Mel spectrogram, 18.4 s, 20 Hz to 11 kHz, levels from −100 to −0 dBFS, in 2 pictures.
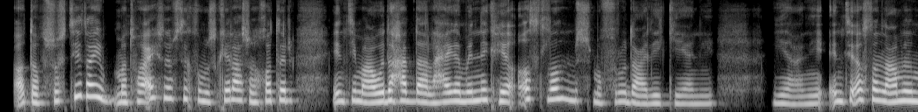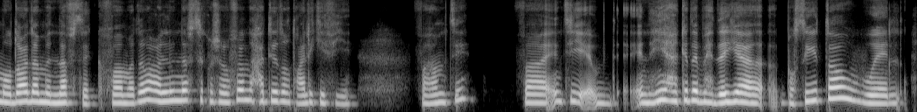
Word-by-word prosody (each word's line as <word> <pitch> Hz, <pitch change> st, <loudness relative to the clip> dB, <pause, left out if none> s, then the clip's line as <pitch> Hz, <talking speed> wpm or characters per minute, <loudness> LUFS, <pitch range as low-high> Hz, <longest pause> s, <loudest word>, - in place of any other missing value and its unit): آه، -, -, +1 dB
طَب 220 Hz, -2 st, 0 dB
شُفتِ، 255 Hz, -, -2 dB
طيب 325 Hz, -11 st, +3 dB
ما 230 Hz, -, +3 dB
توقعيش 325 Hz, +9 st, 0 dB
نَفْسِك 310 Hz, -1 st, -2 dB
في 265 Hz, -3 st, -4 dB
مشكلة 275 Hz, +4 st, 0 dB
عشان 260 Hz, -4 st, 0 dB
خاطر 255 Hz, +2 st, 0 dB, 0.4 s
أنتِ 245 Hz, +2 st, -2 dB
معوّدة 235 Hz, +1 st, +4 dB
حد 255 Hz, -2 st, +1 dB
على 220 Hz, -2 st, +2 dB
حاجة 240 Hz, +3 st, +3 dB
منِّك، 255 Hz, +2 st, +1 dB
هي 240 Hz, -, +5 dB
أصلًا 295 Hz, +3 st, 0 dB
مش 265 Hz, -5 st, -4 dB
مفروضة 225 Hz, +1 st, -4 dB
عليكِ 195 Hz, +1 st, -4 dB
يعني 190 Hz, +1 st, -8 dB, 0.6 s
يعني 195 Hz, -1 st, -6 dB
أنتِ 245 Hz, +2 st, -1 dB
أصلًا 275 Hz, +1 st, +1 dB
اللي 250 Hz, -3 st, +3 dB
عاملة 255 Hz, +2 st, +4 dB
الموضوع 235 Hz, -1 st, +4 dB
ده 240 Hz, -1 st, +3 dB
من 220 Hz, -2 st, +2 dB
نَفْسِك 210 Hz, -4 st, -2 dB
فما 210 Hz, -1 st, -1 dB
دام 250 Hz, +4 st, +2 dB
عاملاه 255 Hz, -2 st, +3 dB
لنَفْسِك 270 Hz, 0 st, -2 dB
مش 240 Hz, 0 st, -6 dB
المفروض 235 Hz, +5 st, 0 dB
إن 270 Hz, -, -2 dB
حد 250 Hz, 0 st, -6 dB
يضغط 240 Hz, -4 st, -2 dB
عليكِ 215 Hz, +2 st, -4 dB
فيه، 195 Hz, -3 st, -9 dB, 0.7 s
فهمتِ؟ 220 Hz, +5 st, -4 dB, 0.6 s
فأنتِ 220 Hz, +3 st, -2 dB
أبد 205 Hz, -4 st, -4 dB, 0.2 s
انهيها 250 Hz, +5 st, +2 dB
كده 265 Hz, +1 st, +2 dB
بهدية 225 Hz, -2 st, +3 dB, 0.2 s
بسيطة 260 Hz, -, +2 dB
وال 205 Hz, -9 st, 0 dB
240 Hz, 165 wpm, -23 LUFS, 215-265 Hz, 0.7 s, هي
